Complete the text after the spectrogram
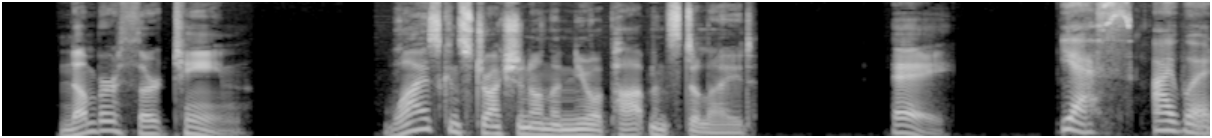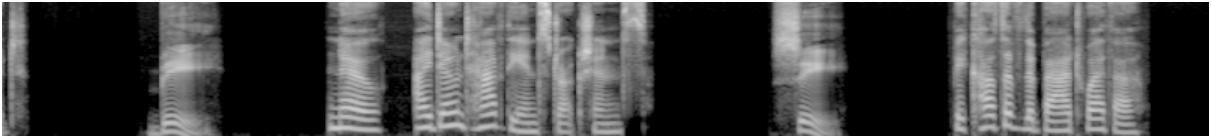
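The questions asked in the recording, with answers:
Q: Why is construction on the new apartments delayed?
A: C: Because of the bad weather.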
